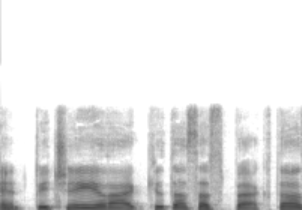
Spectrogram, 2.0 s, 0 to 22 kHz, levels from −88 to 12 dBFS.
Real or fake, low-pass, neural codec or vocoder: fake; 10.8 kHz; codec, 24 kHz, 0.9 kbps, WavTokenizer, small release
